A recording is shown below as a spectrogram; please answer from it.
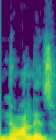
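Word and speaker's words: knowledge: ठीक है, नॉलेज में भी आप डी को साइलेंट कर दीजिए, डी साइलेंट हुआ, NOKNOWLEGE, नॉलेज हो गया, आप डी हटा दिए। ठीक है, तो इसका सही प्रोनाउंसिएशन नॉलेज हो गया।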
